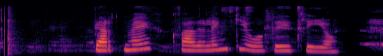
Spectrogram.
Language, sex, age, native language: Icelandic, female, 30-39, Icelandic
